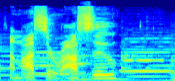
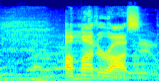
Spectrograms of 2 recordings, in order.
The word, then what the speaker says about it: Amaterasu: monster on sue is Hamas irazu I mispronounced the name of a Shinto God now I hope I'm not upsetting any Japanese viewers and come across this video Amaterasu apparently they recognize Amaterasu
